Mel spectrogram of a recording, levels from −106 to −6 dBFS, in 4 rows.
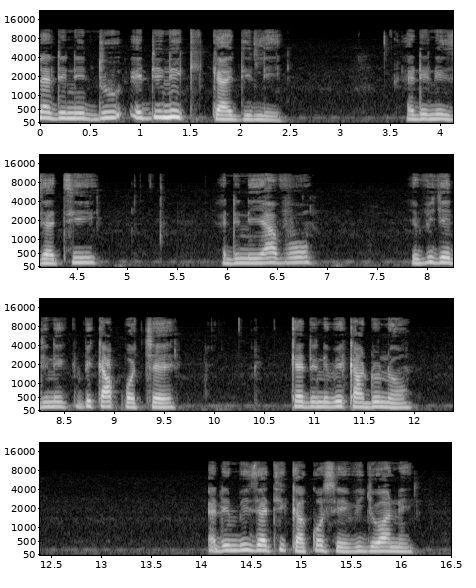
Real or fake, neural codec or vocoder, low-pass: fake; vocoder, 44.1 kHz, 128 mel bands every 512 samples, BigVGAN v2; 10.8 kHz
